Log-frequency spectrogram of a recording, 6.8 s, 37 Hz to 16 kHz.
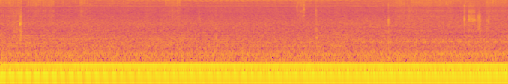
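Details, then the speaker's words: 2017 RAM 5.7 Hemi V8, just after installing a Mopar cold air intake (77070023AD): deep, steady, even rumble at idle with nothing knocking or ticking. Sounds quiet and healthy, normal idle. "Sounds pretty quiet."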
